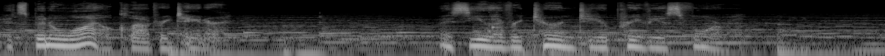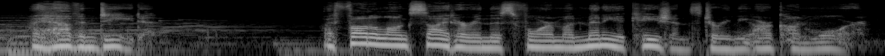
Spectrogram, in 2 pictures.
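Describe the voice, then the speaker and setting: A man's voice: mid-range voice, over music, close to an everyday voice. Man playing an aloof formal guardian spirit. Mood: solemn. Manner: formal, measured, reserved. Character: aloof, stern young male guardian spirit.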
